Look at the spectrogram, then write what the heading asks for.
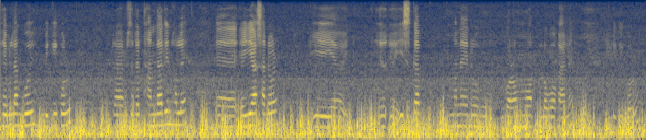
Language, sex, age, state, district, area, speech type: Assamese, female, 60+, Assam, Dibrugarh, rural, spontaneous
